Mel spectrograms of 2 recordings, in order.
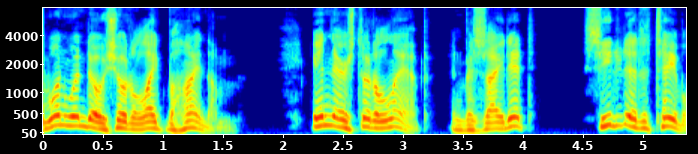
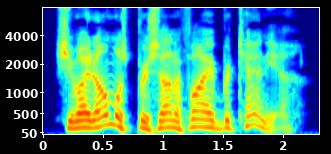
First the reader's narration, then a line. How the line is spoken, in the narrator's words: said he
